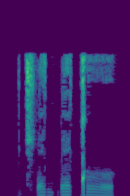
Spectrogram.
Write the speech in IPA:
t͡ʃʼ ɛ d ɓ ɛ ǃ o

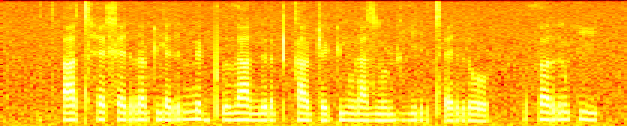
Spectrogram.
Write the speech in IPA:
t͡sʼ a tʰ ɛ x ɛ r a ʈ j ɛ r n ɛ ɖ pʼ ɯ ð a n ɯ ɾ a ʈ k a ʈ e ʈ j ũ ɾ a z ũ ɖʱ i r tʼ ɛ r o | θ ʌ r ũ k i

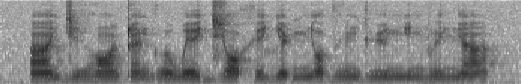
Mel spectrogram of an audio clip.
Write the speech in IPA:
ã ɟ i ɦ ɔ̃ ʈ ɛ̃ ɡʱ ʊ w e d͡ʑ ɔ x e ʎ e ɖ ɲ ɔ dʱ ĩ ɡʱ y ɲ i ɲ v ĩ nʲ ã

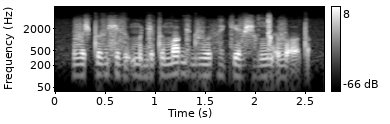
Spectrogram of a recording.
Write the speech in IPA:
v ə ʃ t u z xʲ ə z ṵ m ə ɡʲ ɔ t u m ɔ ɡ ɛ̤ d v u θ ɛ̤ kʲ ɜ z ʃ ɔ̤ ŋ͡ǀ ə̰ v ɔ̰ t

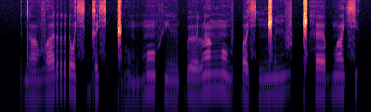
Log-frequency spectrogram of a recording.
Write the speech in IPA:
d ɐ̃˨ v ɐ˨˦ r ɾ o˦˨ sʲ ɡ ɛ˧ sʲ ɡ͡ǁ õ˨ b m õ˦ f j ĩ˨ ɓ ø˧ l ɐ̃˦ ŋ õ˦˨ v ɓ ɐ˨ sʲ ŋ͡ǁ i˨˦ v ǁʰ ɛ˧ b ɐ̃˦ sʲ

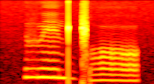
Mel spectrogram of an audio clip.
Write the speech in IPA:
v ẽ˦ d ɡ͡ǁ ɔ˨

